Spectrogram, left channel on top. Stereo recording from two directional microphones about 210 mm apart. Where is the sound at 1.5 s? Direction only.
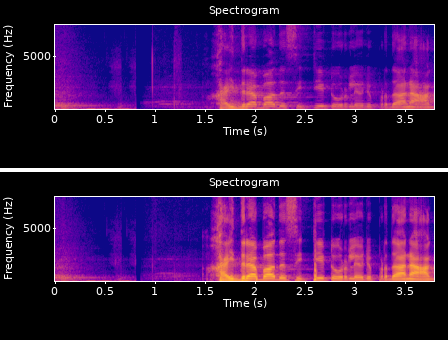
40° right (ahead or behind).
